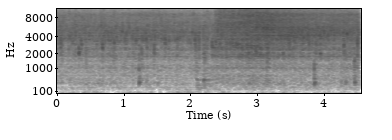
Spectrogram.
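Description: Thick deer sausages frying in hot lard produce a dense, continuous hissing sizzle that swells louder partway through, close and steady with faint pops.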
